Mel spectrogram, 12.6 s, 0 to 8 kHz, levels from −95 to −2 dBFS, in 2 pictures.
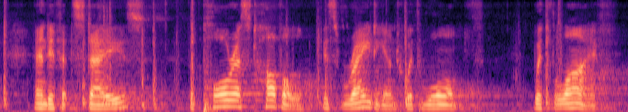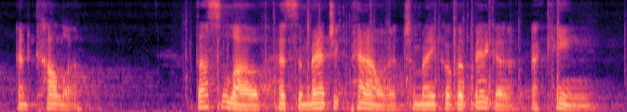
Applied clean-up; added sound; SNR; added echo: none; Mechanisms; 18 dB; reverberation time 1.9 s.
